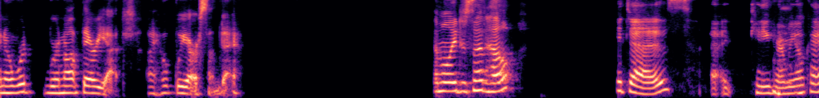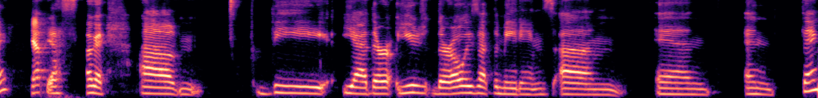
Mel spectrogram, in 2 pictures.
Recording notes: this was initially recorded as a video webinar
